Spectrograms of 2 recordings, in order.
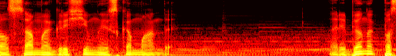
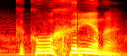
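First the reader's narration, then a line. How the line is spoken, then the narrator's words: Two frightened shouting voices. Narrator (Russian): Со страхом в голосе крикнули сразу оба из парней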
